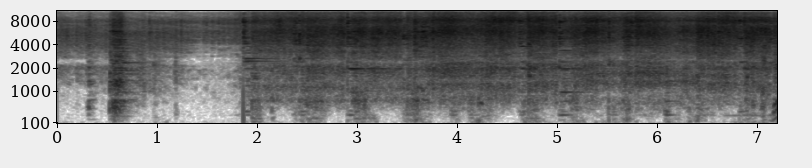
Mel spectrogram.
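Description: Chopped jute leaves fry in a hot pan with a steady loud sizzle, while a spoon stirs them in repeated rhythmic scrapes and knocks against the pan, close and continuous.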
